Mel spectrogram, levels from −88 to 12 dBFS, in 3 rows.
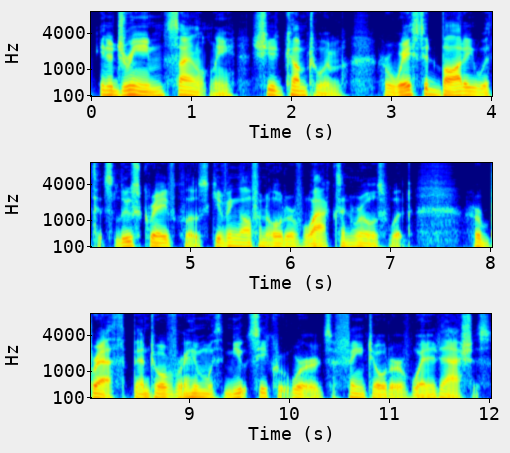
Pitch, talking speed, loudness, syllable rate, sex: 90 Hz, 195 wpm, -20 LUFS, 5.4 syllables/s, male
